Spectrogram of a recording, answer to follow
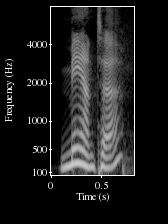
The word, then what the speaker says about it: Manta: episode of with Ashleigh manta I said it right mantle like Santa this is what she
